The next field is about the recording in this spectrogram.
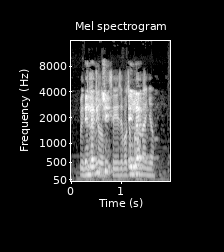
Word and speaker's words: Avicii: Ah, Avicii.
